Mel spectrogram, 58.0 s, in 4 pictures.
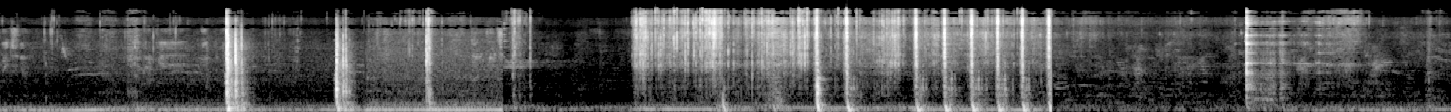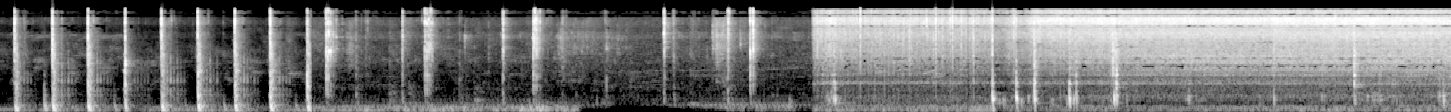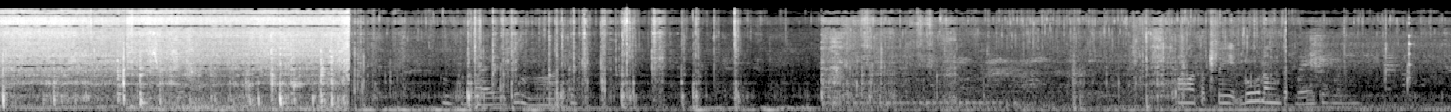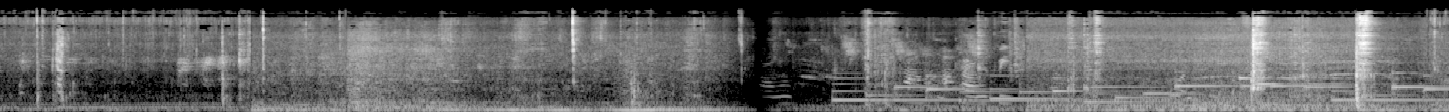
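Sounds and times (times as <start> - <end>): food sizzling in a hot pan: 22.6 - 32.6.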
